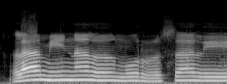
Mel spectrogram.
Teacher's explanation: li panjang, mat arid li sukun, nunnya harus dimatikan · laminal alif dianggap tidak ada, langsung masuk ke huruf lam.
